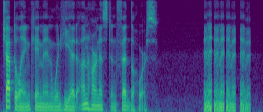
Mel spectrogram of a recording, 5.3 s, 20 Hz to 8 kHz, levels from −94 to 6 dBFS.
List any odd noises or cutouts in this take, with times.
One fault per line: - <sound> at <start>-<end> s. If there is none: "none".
- laugh at 4.1-5.0 s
